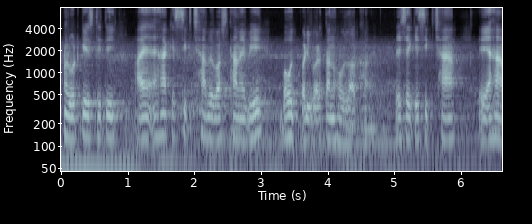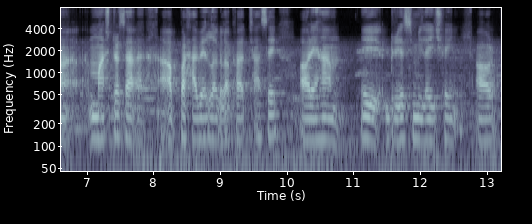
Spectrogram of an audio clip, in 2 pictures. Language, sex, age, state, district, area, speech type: Maithili, male, 18-30, Bihar, Muzaffarpur, rural, spontaneous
